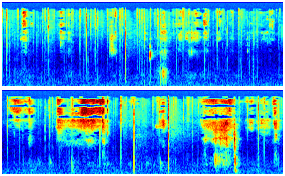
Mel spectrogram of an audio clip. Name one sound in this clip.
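Paper cards rustle and slide as they are handled close by.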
